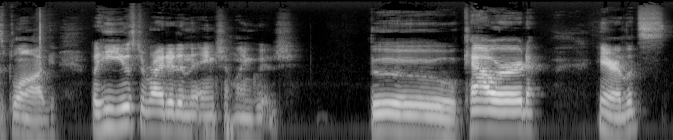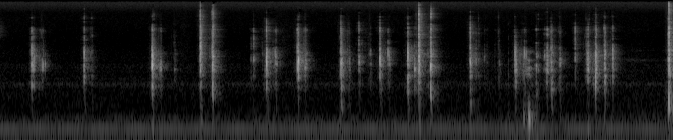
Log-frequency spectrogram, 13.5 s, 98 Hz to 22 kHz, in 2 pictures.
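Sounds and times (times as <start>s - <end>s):
speech: 0.1s - 3.0s, 3.7s - 5.4s, 6.0s - 6.7s
typing on a computer keyboard: 7.0s - 13.4s.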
